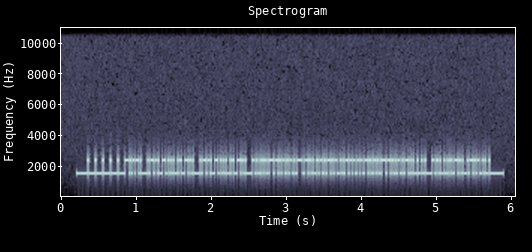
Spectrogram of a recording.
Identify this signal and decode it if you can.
RTTY (75 baud, 850 Hz shift), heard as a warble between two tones, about 1950 Hz centre. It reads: AGN? AGN? PSE RPT UR CALL DE WA1IQY K CQ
